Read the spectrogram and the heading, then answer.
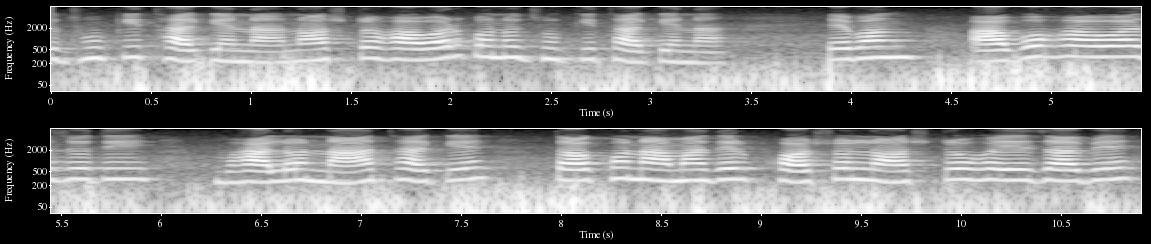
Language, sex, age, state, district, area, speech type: Bengali, other, 45-60, West Bengal, Jhargram, rural, spontaneous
